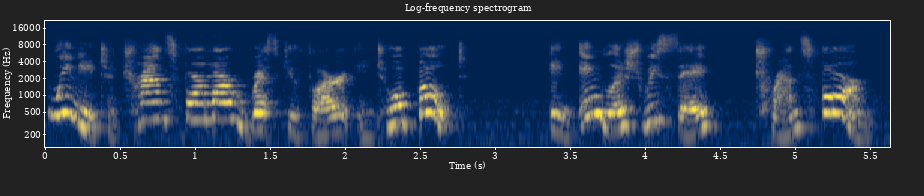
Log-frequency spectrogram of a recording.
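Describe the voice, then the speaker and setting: Female children's storybook reader, high voice, highly animated and exclamatory, recorded a little away from the mic. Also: unhurried. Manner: animated, exclamatory, addresses young listeners with questions. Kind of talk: expressive children's read-aloud. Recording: distant from the mic.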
